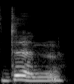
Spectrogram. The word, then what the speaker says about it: London: I often hear people say lon london london but it's not um it is I'll put the phonetic transcription. Yeah, you're right. Yeah, the the dawn is actually awah. It's dun London. London. We got that uh not o on London.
